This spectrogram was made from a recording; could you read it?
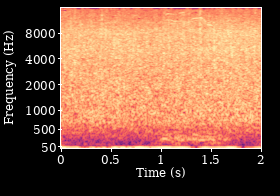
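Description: Rain falls in a steady, even hiss, a dense patter of drops with no pauses. It stays soft and constant throughout, with no voices or other sounds.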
